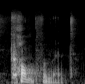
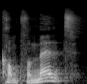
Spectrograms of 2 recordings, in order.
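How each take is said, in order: First: The stress falls on the first syllable. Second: The stress falls on a later syllable. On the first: The speaker calls it right. "this first syllable is the one that we stress" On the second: The speaker calls it wrong. "Not compliment"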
